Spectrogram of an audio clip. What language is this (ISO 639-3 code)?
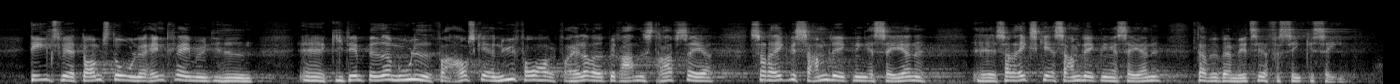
dan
